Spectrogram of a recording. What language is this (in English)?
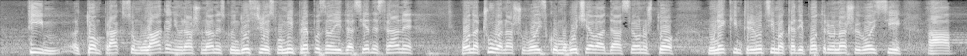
Serbian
